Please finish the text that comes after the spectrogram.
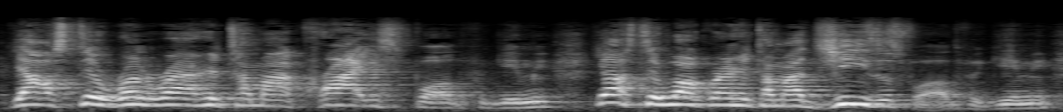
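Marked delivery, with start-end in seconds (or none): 2.0-2.8 hushed sidelong plea under the breath; soft penitent mutter, as if excusing himself; quiet aside prayer. Acted. Muttered mock prayer after saying names. 4.5-5.3 hushed sidelong plea under the breath; soft penitent mutter, as if excusing himself; quiet aside prayer. Acted. Muttered mock prayer after saying names.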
